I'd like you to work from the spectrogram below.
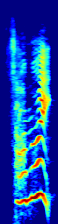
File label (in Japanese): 「寒い」, 驚く少女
